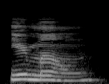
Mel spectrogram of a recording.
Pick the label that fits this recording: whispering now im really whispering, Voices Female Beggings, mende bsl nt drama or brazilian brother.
brazilian brother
